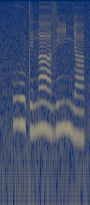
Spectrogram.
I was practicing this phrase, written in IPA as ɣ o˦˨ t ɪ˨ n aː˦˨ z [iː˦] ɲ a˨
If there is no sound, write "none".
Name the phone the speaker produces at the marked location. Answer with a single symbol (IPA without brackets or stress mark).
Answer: iː˦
